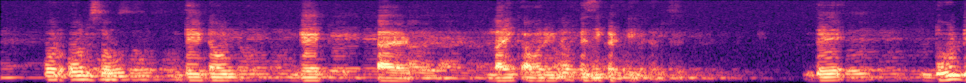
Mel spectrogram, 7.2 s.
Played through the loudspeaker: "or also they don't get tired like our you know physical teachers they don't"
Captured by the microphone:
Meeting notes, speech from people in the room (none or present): none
